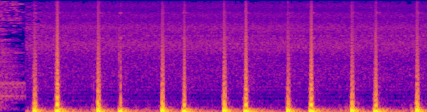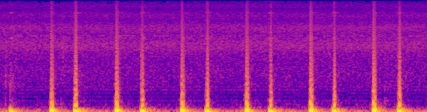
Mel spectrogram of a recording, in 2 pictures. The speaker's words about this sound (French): on aura reconnu, euh, en fait, il s'agit du battement du cœur. Alors, euh, ok, pourquoi pas, mais alors comment elle vient comment vient l'idée En fait, comment on part du cœur, l'organe, à, euh, euh, à, une poubelle en plastique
